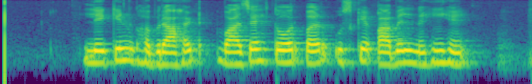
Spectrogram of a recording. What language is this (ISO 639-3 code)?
urd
